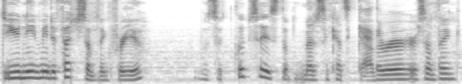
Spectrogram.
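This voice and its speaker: A man's voice: sits high, fast, dark tone, soft background music. A man voicing a bitter, guarded rogue cat in a roleplay, wary and confrontational.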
